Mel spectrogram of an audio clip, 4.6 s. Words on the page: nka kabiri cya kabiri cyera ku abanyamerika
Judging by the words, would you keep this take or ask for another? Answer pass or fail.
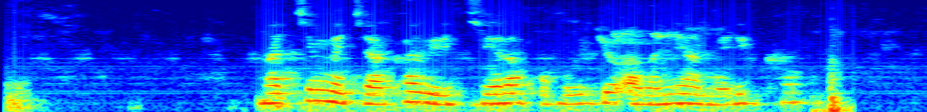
fail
